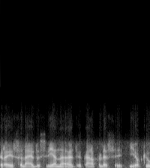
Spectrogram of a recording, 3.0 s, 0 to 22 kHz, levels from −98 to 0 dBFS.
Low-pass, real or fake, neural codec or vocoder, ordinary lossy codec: 7.2 kHz; real; none; Opus, 16 kbps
